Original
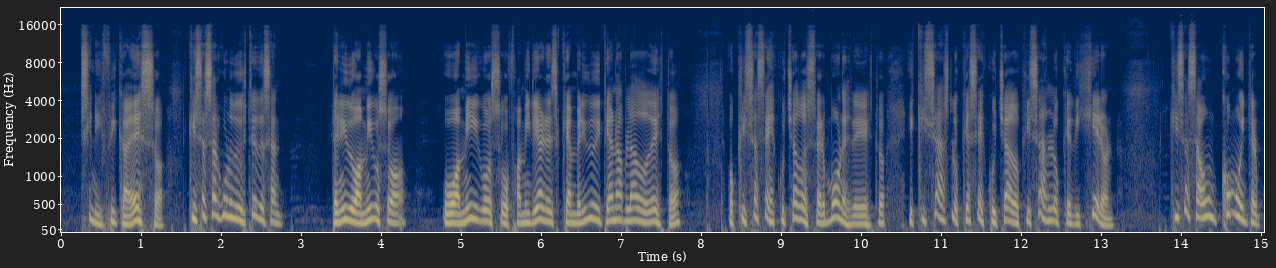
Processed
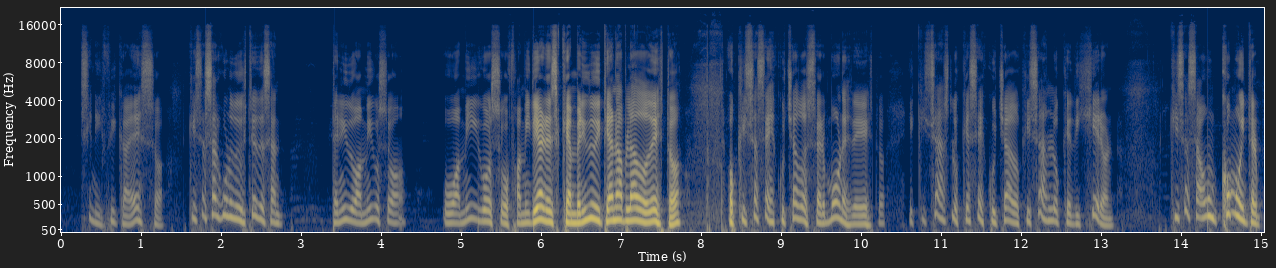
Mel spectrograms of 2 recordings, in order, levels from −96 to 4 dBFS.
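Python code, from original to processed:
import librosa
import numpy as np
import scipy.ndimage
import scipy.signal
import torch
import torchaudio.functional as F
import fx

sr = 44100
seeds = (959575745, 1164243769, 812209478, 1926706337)

y = fx.gain(x, sr, db=fx.steps((0.0, -11.0), (1.81, -2.5), (3.42, -9.0), (5.22, -0.5), (5.91, 9.0), (8.46, -1.0), (10.15, -12.5), (10.88, -3.5), (14.34, 5.0)))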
